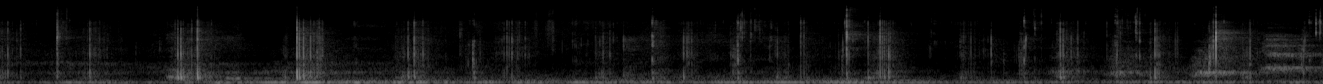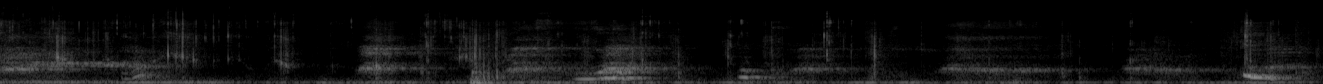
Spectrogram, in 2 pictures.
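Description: Wet mouth sounds click and smack up close.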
